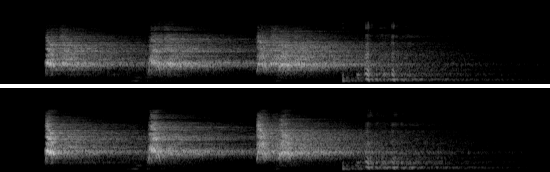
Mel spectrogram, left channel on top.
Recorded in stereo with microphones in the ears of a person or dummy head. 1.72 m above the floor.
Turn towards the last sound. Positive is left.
turn(degrees=30)  # may be behind; listen again after turning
